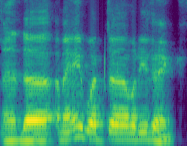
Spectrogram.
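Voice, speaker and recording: A man's voice: fairly high pitch, steady tone, fairly quick, a little mellow. A man chatting casually in a group, rambling and enthusiastic, often stopping to restart his thoughts. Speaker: writer leading a table-read discussion.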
